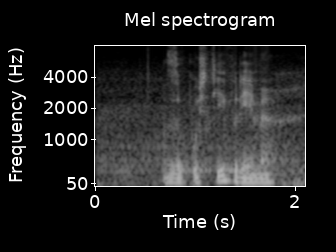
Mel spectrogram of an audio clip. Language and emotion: Russian, neutral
